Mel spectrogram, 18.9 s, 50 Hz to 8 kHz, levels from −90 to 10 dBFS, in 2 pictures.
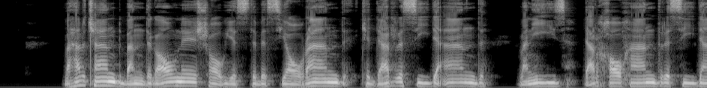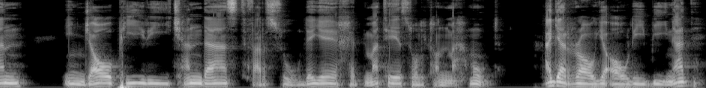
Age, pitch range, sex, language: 50-69, 85-115 Hz, male, Persian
